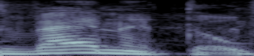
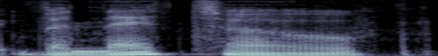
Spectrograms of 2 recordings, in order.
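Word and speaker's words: Veneto: So British will say vento and Americans say venetto. Venetto. That is a blasphemy.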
